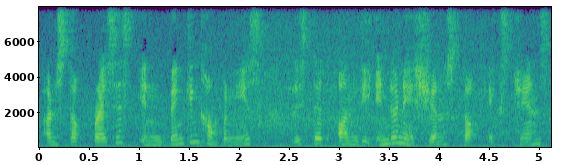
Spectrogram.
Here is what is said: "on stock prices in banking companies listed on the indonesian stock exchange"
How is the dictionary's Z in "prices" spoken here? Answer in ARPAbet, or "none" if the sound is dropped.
S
